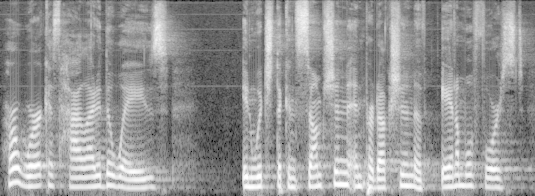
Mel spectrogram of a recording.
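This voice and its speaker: A woman formally introducing a guest speaker, reading in a measured way from a prepared text. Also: lowish voice, steady tone, mellow. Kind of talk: read-aloud formal biography introduction. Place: church sanctuary, indoors. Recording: echoey hall with long reverb.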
